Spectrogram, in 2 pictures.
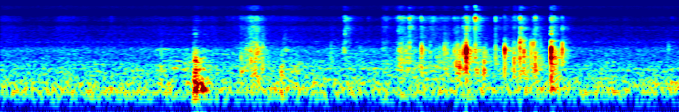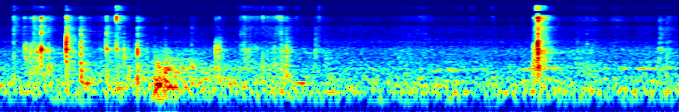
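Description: Clear plastic packaging crinkling in irregular bursts as a folded cloth garment is pressed and handled on it, with one sharper crackle near the end.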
